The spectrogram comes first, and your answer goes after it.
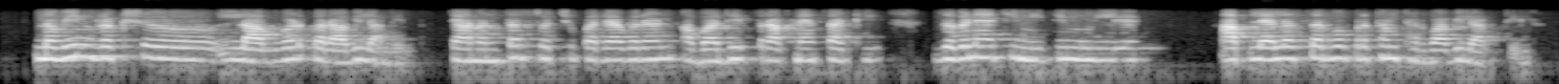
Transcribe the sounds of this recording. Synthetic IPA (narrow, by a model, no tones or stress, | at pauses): nəʋiːnɾəkʂəlaɡʋəɽkəɾaʋiːlaɡet̪t̪janənt̪əɾsʋətːɕʰəpəɾjaʋəɾəɳəbad̪ʱiːt̪ɾakʰɳjasaʈʰiː | d͡zəɡɳjat͡ɕiːnit̪iːmulːje | apljalasəɾʋəpɾət̪ʰəmt̪ʰəɾʋaʋiːlaɡ̚t̪ḭːl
